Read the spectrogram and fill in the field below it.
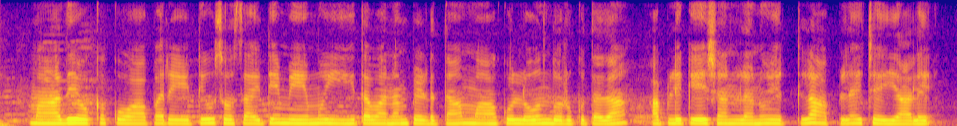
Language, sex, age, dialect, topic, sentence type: Telugu, female, 18-24, Telangana, banking, question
